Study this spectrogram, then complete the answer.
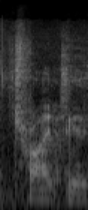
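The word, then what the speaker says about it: Triteleia: Tritlia.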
